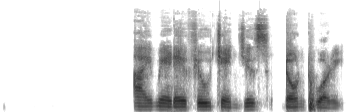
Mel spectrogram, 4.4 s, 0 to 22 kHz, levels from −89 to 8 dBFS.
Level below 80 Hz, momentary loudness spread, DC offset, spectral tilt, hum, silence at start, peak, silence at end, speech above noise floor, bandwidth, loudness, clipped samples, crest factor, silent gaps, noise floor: -56 dBFS; 5 LU; under 0.1%; -3.5 dB/octave; 50 Hz at -50 dBFS; 1.65 s; 0 dBFS; 0.2 s; over 76 dB; 14 kHz; -14 LUFS; under 0.1%; 16 dB; none; under -90 dBFS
